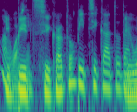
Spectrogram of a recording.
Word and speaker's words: pizzicato: pizzicato, como pizza,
